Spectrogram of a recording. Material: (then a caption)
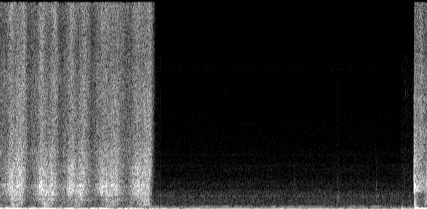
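Leather. A large wooden-backed horsehair brush sweeps back and forth over the smooth leather of an empty ankle boot held by hand, buffing it to a shine with bright, airy swishing strokes. The brushing stops after about two seconds, leaving a quiet stretch with a faint low hum. A short burst of brushing returns at the very end.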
